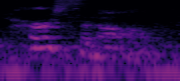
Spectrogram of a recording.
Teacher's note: Son is another unaccented syllable. The accent is on per, and in this word personal, we have two syllables that have the schwa sound. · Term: schwa syllable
